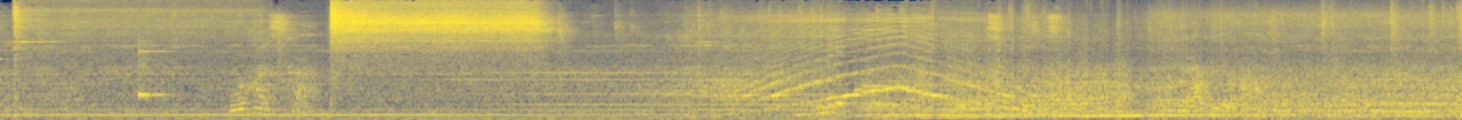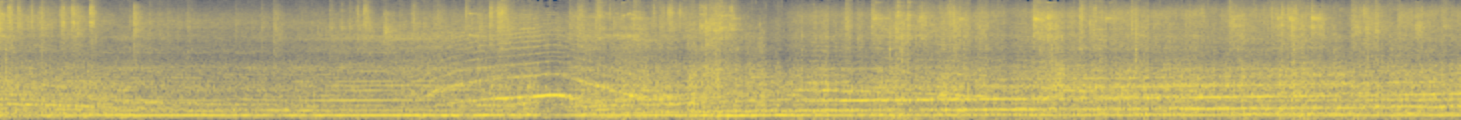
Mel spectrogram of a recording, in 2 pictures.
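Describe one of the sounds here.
A trolleybus motor hums and whines steadily, rising and falling in pitch as the bus moves.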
